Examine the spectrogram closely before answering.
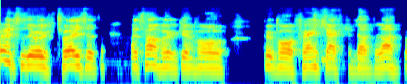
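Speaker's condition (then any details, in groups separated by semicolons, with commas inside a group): Cerebral palsy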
